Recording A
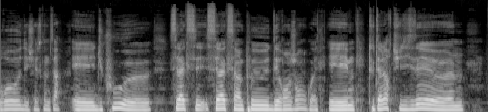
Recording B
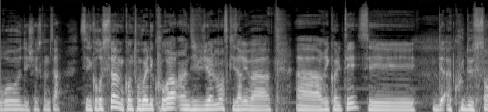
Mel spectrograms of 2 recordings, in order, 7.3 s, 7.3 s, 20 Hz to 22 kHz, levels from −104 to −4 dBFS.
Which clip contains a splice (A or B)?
A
